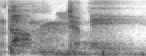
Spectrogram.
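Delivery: very quiet, faint, ghostly whisper. Voicing an apparition that calls the players into a tower: whispering voice in the mind. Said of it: "you hear a whispering in your mind".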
